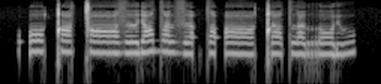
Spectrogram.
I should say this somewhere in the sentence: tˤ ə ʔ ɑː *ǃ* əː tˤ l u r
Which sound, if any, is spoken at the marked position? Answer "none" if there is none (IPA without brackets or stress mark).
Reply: ǃ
